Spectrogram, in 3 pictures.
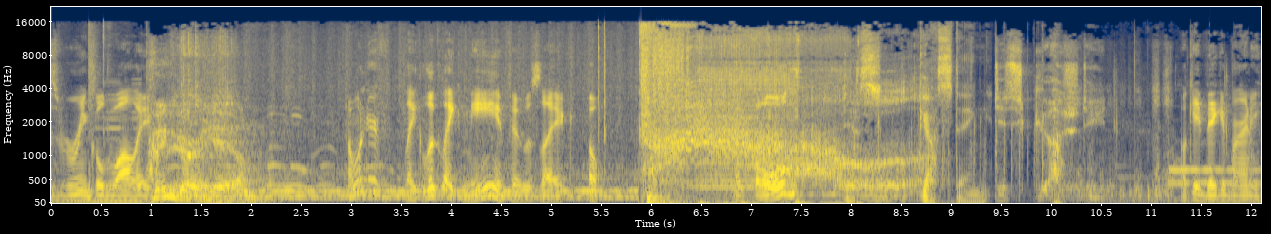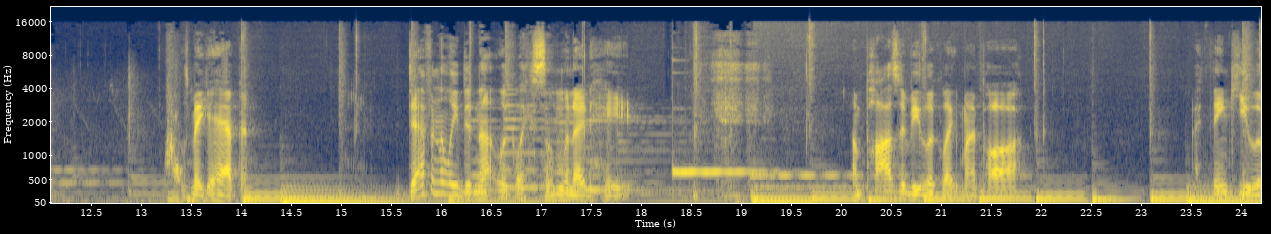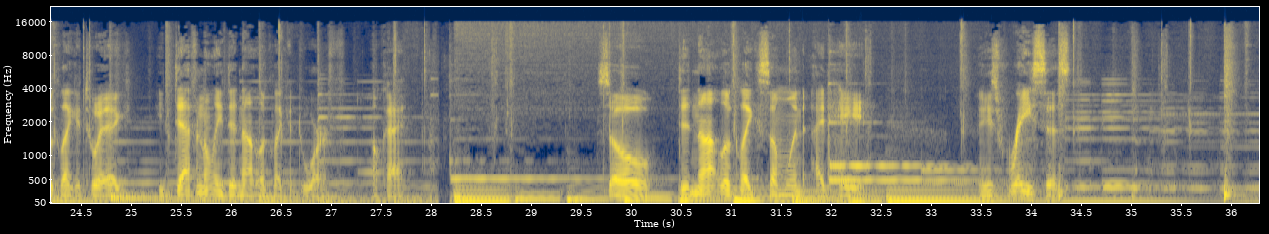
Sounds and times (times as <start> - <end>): Speech: 0.0 - 5.5, 6.8 - 10.6, 11.2 - 12.1, 13.3 - 14.2, 15.6 - 17.9, 20.1 - 21.8, 23.5 - 27.8, 29.7 - 32.4, 33.5 - 34.5
Music: 0.0 - 7.4, 11.2 - 36.2.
